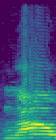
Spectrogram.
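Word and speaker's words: Myle: And make sure if you have not downloaded the Mile app, you download it today. That's M-Y-L-E, and it's spelled Mile with a Y instead of an I because it's all about you.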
